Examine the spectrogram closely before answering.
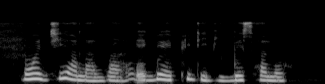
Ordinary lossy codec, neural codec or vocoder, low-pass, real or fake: none; codec, 16 kHz, 4 kbps, FreqCodec, larger model; 7.2 kHz; fake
